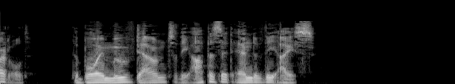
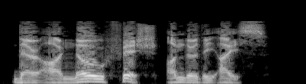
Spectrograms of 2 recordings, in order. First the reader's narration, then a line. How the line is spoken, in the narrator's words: Suddenly, from the sky, a voice boomed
